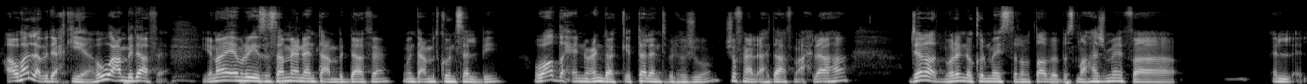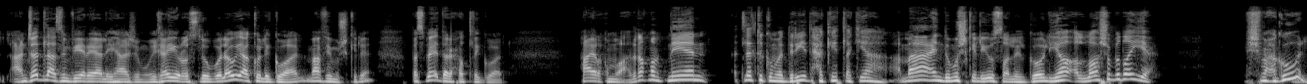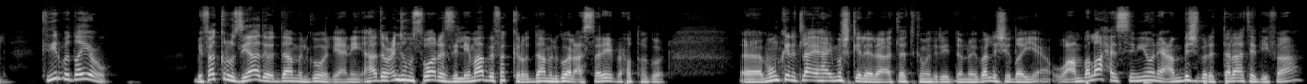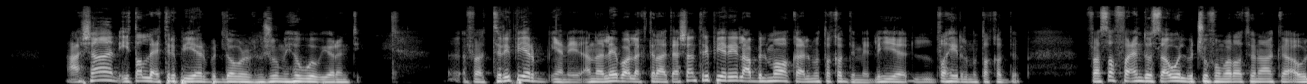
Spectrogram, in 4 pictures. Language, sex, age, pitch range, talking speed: Arabic, male, 20-39, 120-160 Hz, 165 wpm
